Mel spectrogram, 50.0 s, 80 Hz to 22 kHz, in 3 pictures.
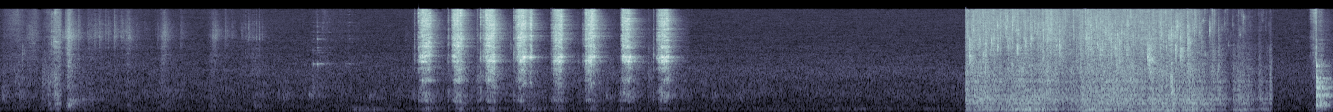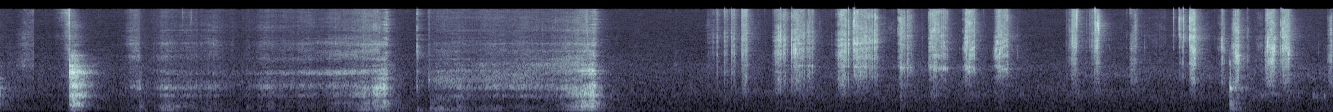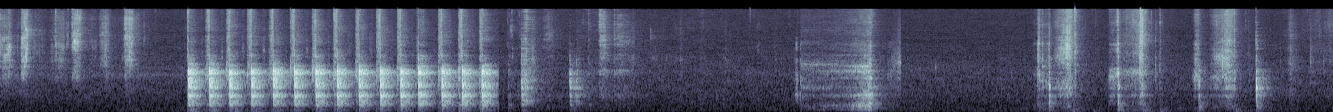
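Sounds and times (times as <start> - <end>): knife scraping seeds: 5.2 - 8.5, 25.5 - 29.4, 46.3 - 48.9
tap water running: 12.1 - 15.9.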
